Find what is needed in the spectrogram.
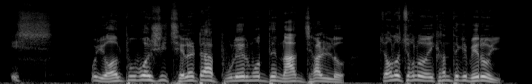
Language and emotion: Bengali, disgusted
